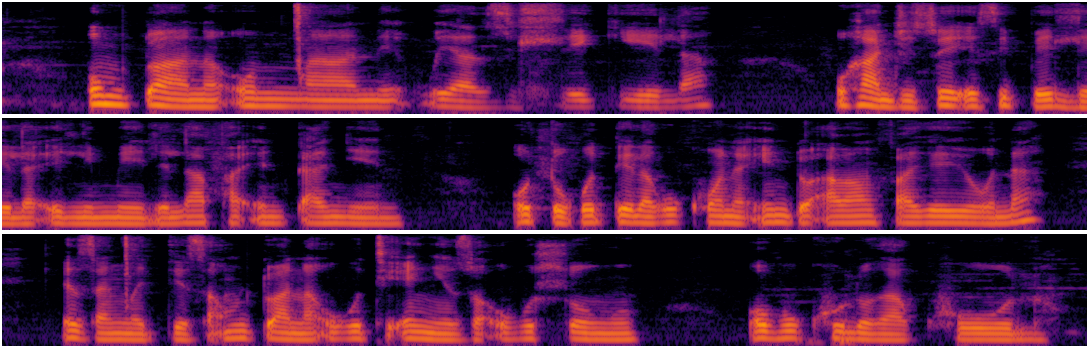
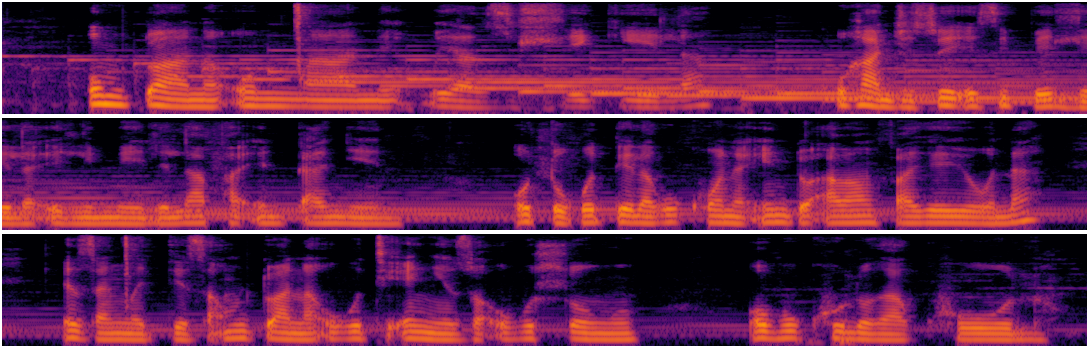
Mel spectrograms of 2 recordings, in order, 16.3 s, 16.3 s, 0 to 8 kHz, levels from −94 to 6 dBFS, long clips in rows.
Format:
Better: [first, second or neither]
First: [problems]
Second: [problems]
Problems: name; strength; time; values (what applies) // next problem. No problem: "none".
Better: first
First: none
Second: background sound (Piano); 10 dB below the speech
